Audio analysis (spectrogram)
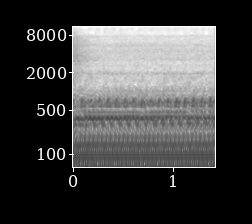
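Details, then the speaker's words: Mitsubishi Lancer EVO X with fully built engine and GTX3076R turbo, warm, after exhaust leak welded: steady even low idle, smooth quiet exhaust, no puffing or ticking; normal idle. "Welded the exhaust too, so we had an exhaust leak. So that sounds a lot better right now."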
